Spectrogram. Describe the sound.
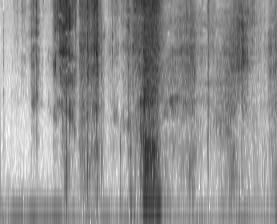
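Crisp crunching and chewing of a shrimp-flavored snack, many dry crackles with one louder crunch near the middle and no talk.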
